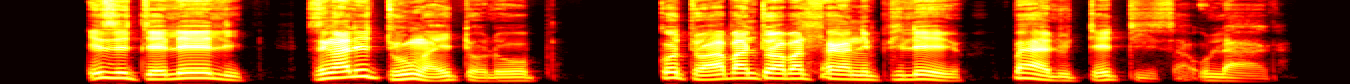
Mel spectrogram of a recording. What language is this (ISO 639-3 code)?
nde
